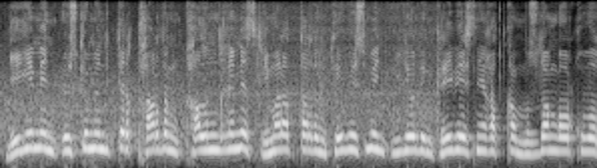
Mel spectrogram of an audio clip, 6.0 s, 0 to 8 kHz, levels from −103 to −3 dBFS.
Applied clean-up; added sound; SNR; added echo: none; none; none; none.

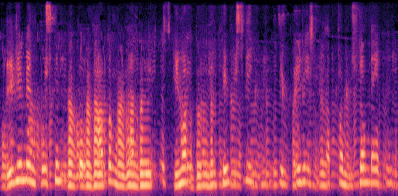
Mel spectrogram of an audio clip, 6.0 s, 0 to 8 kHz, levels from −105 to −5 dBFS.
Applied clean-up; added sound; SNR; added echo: neural mask model DeepFilterNet 3.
